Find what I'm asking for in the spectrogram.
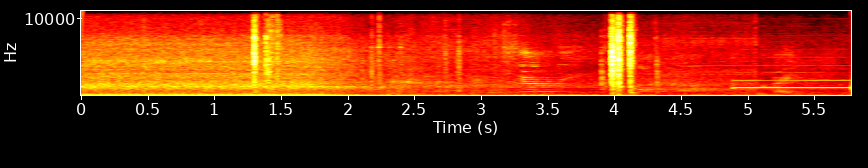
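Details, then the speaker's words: Freshly rebuilt 6.7 Cummins diesel idling in the shop after warm-up, then shut down for the hot-retorque teardown; check engine light on, which the owner believes is turbo-related: a deep, even thrum, "purring"; a normal idle. "purring. I love it."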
